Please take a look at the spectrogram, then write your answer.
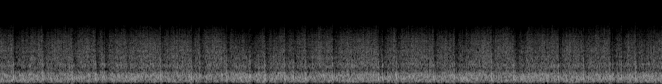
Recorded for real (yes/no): yes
